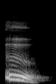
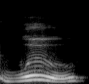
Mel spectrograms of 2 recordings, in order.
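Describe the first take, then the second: First: It starts directly with the vowel, no w. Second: It starts with a w sound before the vowel. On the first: The speaker calls it right. "that's just ooh" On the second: The speaker calls it wrong. "that's not woo"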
